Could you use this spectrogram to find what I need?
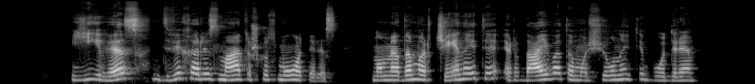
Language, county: Lithuanian, Kaunas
